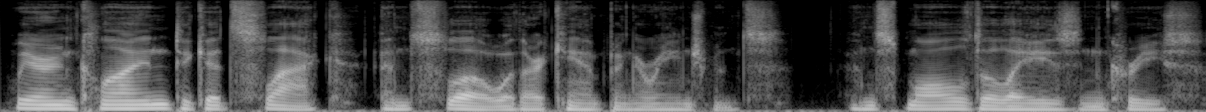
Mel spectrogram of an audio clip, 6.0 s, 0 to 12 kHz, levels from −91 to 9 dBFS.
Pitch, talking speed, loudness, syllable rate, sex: 100 Hz, 160 wpm, -19 LUFS, 4.8 syllables/s, male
